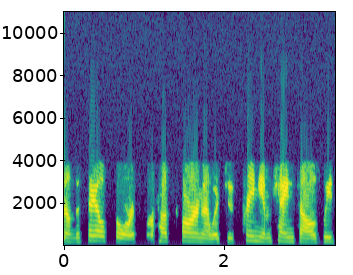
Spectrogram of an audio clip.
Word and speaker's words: Husqvarna: Husqvarna. – You did it. It's husk like corn, varn like varnish.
